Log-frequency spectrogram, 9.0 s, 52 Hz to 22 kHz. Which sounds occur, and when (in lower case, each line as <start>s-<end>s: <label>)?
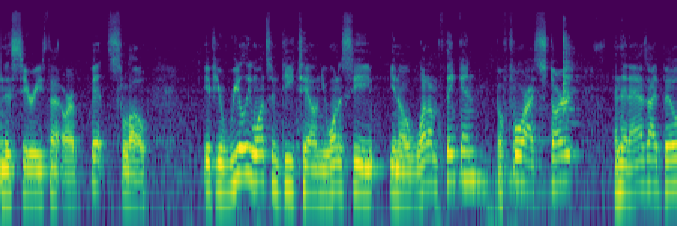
0.0s-1.0s: man speaking
0.0s-9.0s: background noise
1.2s-1.9s: man speaking
1.9s-2.4s: breathing
2.7s-7.7s: man speaking
7.4s-7.7s: generic impact sounds
7.9s-8.1s: breathing
8.2s-9.0s: man speaking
